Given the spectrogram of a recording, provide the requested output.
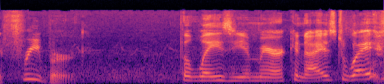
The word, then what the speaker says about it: Friberg: with us in hawaii we were pronouncing her name louise free buy which is technically correct in sweden but while she's over here nobody gets it right so she wants to go by freeberg the lazy americanized way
